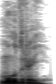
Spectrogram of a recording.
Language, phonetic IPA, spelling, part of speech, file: Russian, [ˈmudrɨj], мудрый, adjective, Ru-мудрый.ogg
- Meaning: wise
